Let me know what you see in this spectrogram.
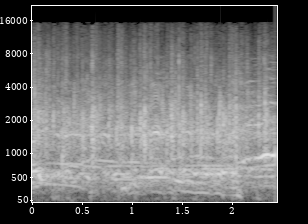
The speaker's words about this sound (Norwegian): Like, please welcome the CEO! Yeah! yeah! And he comes on. Men han kommer på. He comes on, right? So keep on going. Woo! Yeah. Fortsett å klappe.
